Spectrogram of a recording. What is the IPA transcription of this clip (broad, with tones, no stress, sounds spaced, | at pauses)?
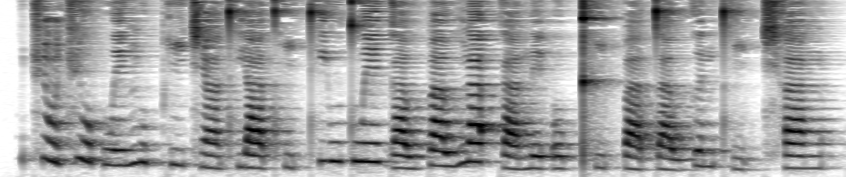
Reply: t͡ɕ ɔ̃˥˧ t͡ɕ o˥˧ p w e˧ ŋ u˦ p̚ k i˧ t͡ɕ ã˨˩ t̪ʰ j a˨˩ t̪ʰ i˨ ʔ t̪ʰ j u˦ t̪ w e˦ ɡ a˨˩ w p a˧ w ŋ a˦ ʔ k a˨˩ n̪ e˨ ʔ o˨ p̚ kʰ i˨ ʔ p a˨˩ t̪ a˨˩ w k ə˦ n t̪ʰ i˨ ʔ t͡ɕʰ a˧ ŋ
